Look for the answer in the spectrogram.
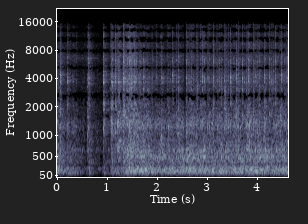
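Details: LT1 V8 with water pump off, running on cold fuel vapors on Delteq distributorless ignition instead of the Optispark: a brief crank, catches within a second and settles into a steady, even idle with no misses or knocks.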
